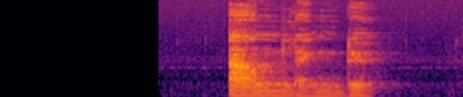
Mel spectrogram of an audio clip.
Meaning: inflection of aanlengen: 1. singular dependent-clause past indicative 2. singular dependent-clause past subjunctive
- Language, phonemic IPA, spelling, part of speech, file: Dutch, /ˈanlɛŋdə/, aanlengde, verb, Nl-aanlengde.ogg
